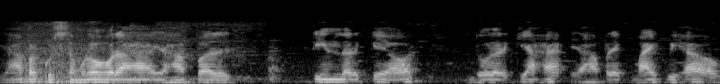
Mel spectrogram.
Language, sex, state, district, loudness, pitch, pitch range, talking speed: Hindi, male, Bihar, Jahanabad, -20 LUFS, 110 Hz, 105-115 Hz, 190 wpm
